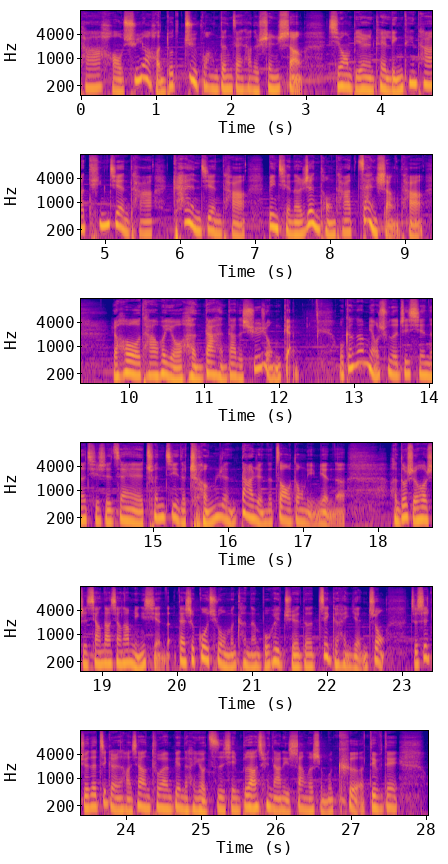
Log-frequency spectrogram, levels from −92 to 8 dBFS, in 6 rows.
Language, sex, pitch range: Chinese, female, 150-200 Hz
